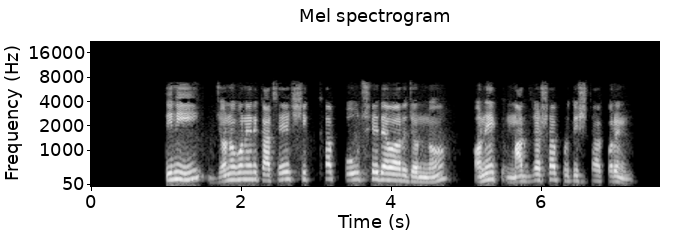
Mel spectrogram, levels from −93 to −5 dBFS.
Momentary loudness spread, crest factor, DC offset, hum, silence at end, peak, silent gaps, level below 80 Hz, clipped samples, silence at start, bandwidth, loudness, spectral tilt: 11 LU; 16 dB; under 0.1%; none; 0.4 s; -2 dBFS; 4.97-5.02 s; -60 dBFS; under 0.1%; 1 s; 7.2 kHz; -18 LUFS; -5.5 dB/octave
